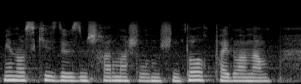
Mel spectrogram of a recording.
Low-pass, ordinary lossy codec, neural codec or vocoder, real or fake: none; none; none; real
